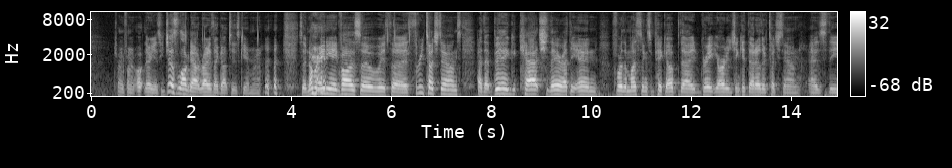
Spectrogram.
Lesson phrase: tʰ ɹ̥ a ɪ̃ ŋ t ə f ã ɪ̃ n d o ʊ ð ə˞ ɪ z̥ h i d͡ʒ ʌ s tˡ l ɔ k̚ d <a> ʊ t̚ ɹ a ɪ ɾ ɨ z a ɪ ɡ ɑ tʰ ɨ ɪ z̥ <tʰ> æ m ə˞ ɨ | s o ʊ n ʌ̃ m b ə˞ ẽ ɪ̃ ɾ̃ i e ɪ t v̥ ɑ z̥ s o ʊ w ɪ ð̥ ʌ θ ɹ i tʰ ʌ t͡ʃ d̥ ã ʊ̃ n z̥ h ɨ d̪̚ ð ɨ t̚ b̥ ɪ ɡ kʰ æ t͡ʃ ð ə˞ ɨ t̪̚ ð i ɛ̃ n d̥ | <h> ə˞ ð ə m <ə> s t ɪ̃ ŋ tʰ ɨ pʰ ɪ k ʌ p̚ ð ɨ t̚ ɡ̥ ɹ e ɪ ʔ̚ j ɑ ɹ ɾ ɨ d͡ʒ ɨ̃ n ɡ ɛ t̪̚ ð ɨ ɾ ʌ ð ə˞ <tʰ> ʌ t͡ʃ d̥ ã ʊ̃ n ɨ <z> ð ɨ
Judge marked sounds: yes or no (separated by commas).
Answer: yes, no, no, no, yes, yes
